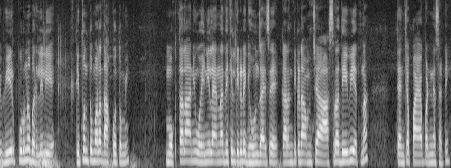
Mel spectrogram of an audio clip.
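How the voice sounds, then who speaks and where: A man's voice: sits high, dry recording. A man, chatting cheerfully as he walks through his farm for a village vlog, laughing often. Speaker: vlogger. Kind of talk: casual village vlog narration. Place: outdoors on farm fields.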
